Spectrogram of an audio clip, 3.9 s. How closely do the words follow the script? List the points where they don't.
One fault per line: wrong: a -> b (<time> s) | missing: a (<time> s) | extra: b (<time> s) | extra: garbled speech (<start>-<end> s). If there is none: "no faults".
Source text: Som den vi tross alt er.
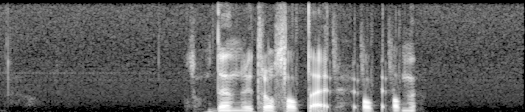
extra: garbled speech (2.6-3.1 s)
